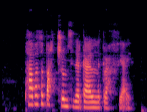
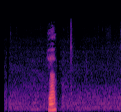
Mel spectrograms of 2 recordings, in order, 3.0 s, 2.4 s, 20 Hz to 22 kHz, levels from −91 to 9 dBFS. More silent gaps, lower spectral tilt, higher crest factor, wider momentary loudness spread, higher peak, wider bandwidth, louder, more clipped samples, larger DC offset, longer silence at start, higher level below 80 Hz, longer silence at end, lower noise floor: neither; second, -4 dB/octave vs -6 dB/octave; second, 18 dB vs 28 dB; second, 11 LU vs 25 LU; first, -2 dBFS vs -8 dBFS; second, 9.2 kHz vs 11.5 kHz; first, -18 LUFS vs -31 LUFS; neither; neither; second, 0.5 s vs 0.95 s; about the same, -64 dBFS vs -66 dBFS; second, 0.35 s vs 1.3 s; second, -41 dBFS vs -52 dBFS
